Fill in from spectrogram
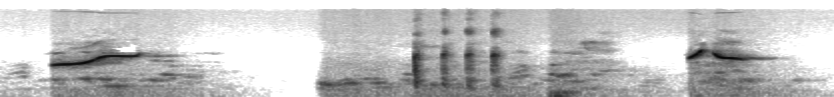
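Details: Pet Indian ringneck parakeet talking: a rising whistled note, a burst of rapid clipped speech-like syllables with a low thump, then a short bright upslurred whistle.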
